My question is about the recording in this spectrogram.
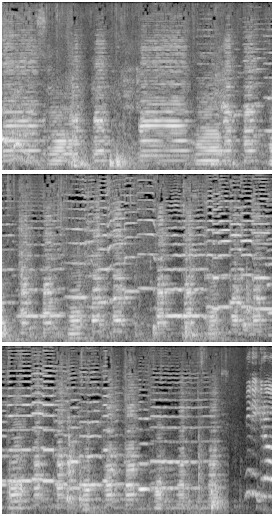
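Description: Accordion and violin playing a tune together. The music stops about a second before the end.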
